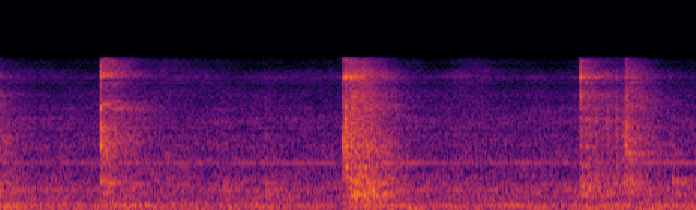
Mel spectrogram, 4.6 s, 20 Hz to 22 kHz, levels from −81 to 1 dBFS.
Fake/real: fake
